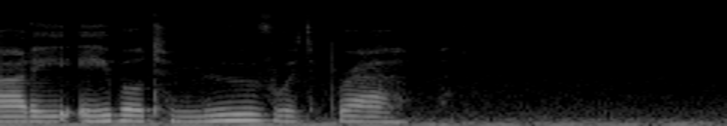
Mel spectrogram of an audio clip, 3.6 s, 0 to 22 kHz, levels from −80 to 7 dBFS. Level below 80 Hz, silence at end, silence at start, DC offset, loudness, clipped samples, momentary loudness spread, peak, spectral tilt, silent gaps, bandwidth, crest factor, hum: -48 dBFS; 0 s; 0 s; under 0.1%; -36 LUFS; under 0.1%; 18 LU; -20 dBFS; -8 dB/octave; none; 14.5 kHz; 16 dB; none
